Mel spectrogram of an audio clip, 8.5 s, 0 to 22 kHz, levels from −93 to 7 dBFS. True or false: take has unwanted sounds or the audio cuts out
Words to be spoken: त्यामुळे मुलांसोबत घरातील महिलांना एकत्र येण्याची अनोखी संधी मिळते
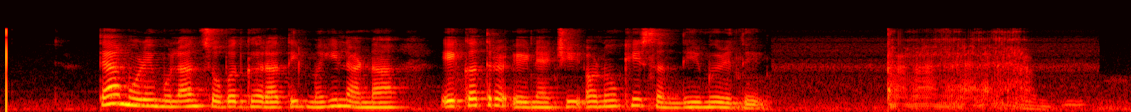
true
